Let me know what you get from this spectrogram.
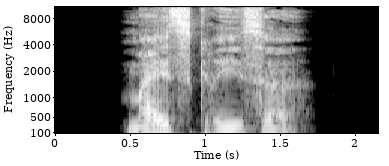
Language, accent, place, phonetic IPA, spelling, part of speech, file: German, Germany, Berlin, [ˈmaɪ̯sˌɡʁiːsə], Maisgrieße, noun, De-Maisgrieße.ogg
- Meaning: nominative/accusative/genitive plural of Maisgrieß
